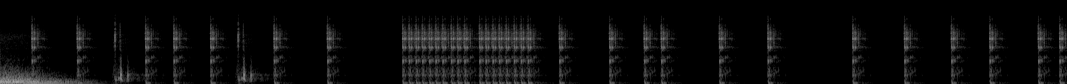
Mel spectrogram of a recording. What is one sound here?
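Menu selections click in a quick, even rhythm.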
